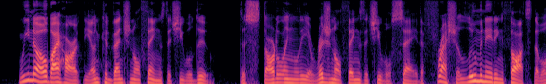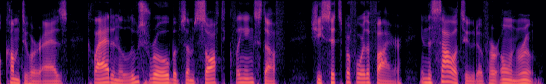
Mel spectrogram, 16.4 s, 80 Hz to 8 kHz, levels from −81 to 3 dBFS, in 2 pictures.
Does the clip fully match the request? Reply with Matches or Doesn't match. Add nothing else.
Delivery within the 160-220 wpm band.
Matches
